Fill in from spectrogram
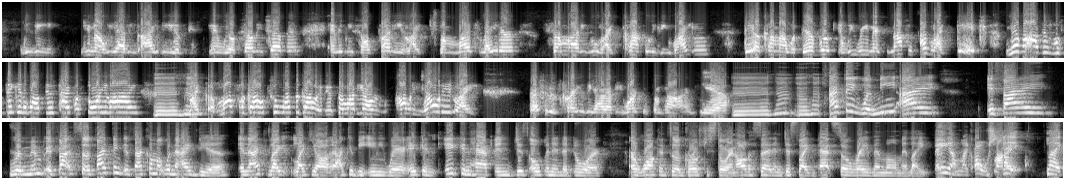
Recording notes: On the phone interviewing authors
